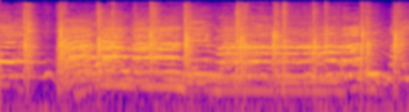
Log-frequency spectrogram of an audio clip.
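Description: A group of people singing together, with hand claps.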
